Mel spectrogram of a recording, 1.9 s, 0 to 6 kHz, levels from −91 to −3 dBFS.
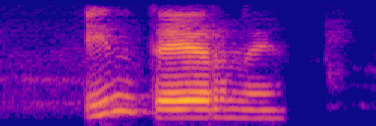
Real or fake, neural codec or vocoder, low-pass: real; none; 5.4 kHz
